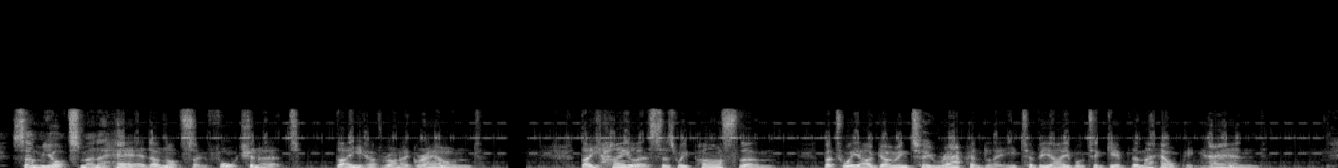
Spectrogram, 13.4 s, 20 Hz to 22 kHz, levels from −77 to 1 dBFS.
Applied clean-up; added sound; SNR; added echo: neural separator model SepFormer DNS4.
